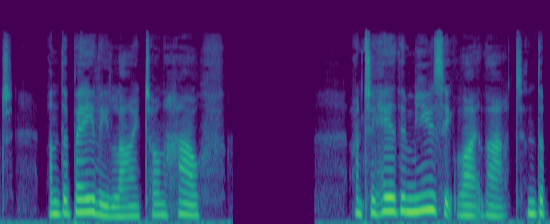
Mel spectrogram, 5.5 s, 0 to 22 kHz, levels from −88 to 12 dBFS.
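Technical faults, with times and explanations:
2.33–3.15 s, rebuffering stall: the player's buffer ran dry, so the speech drops to silence for 0.82 s, then resumes exactly where it paused.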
